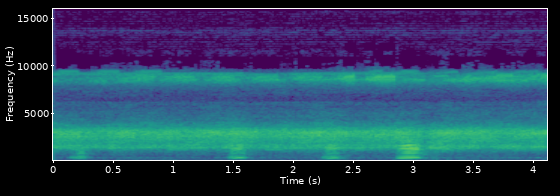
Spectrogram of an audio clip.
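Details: At night, a frog gives short, low, rattling croaks about once a second over a steady insect hum.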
